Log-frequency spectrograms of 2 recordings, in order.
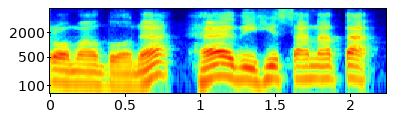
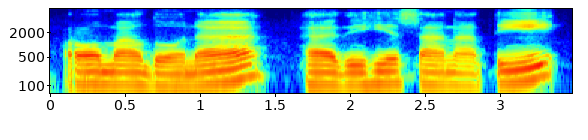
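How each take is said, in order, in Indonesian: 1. Kata terakhir berakhir dengan vokal 'a'. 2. Kata terakhir berakhir dengan vokal 'i'. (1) "Harusnya gitu" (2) "kalau membacanya itu Ramadhana itu eh, salah menurut eh, ilmu nahwu"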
